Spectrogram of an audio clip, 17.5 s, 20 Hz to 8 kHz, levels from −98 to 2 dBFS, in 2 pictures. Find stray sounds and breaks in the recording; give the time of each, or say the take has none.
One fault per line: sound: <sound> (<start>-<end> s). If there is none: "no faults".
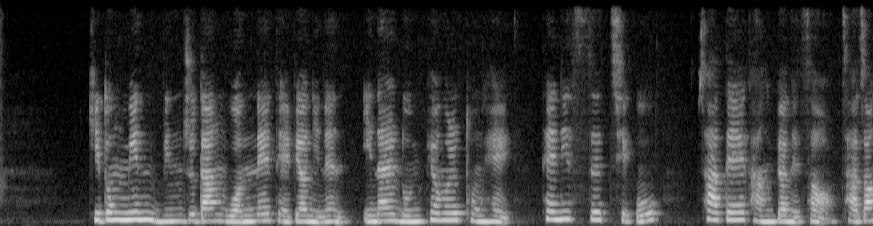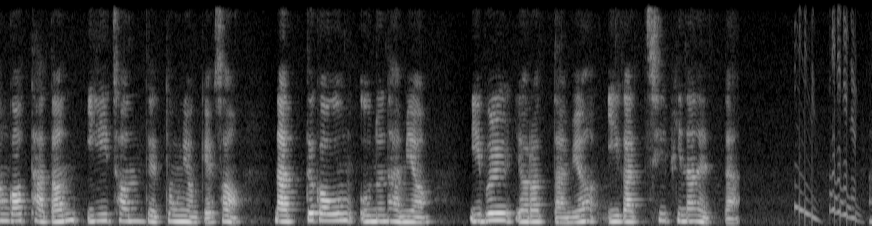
sound: chirp (16.7-17.4 s)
